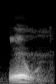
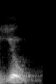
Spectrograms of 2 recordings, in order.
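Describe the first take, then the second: First: The vowel is a Cornish 'ew' sound. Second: The vowel is a standard English 'oo' sound. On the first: "it'd be sort of Y E W almost" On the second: "It's not actually Y double O. That'd be"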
